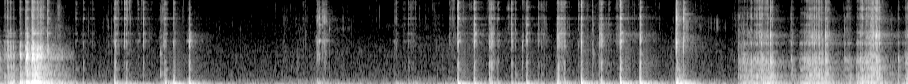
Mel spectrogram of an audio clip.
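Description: A thin metal pick scrapes the rust crust off a solid rusted metal dagger, held in gloved hands over a wooden slice. Short, dry scratches and scrapes come in quick irregular bursts separated by quiet pauses, opening with a louder scrape and ending in a denser stretch of rasping.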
